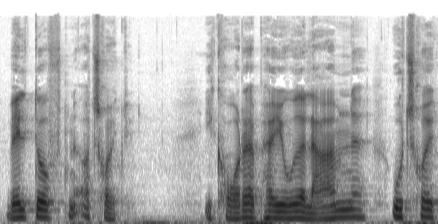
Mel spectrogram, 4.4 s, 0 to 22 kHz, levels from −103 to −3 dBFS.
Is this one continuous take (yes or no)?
yes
